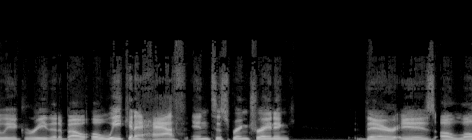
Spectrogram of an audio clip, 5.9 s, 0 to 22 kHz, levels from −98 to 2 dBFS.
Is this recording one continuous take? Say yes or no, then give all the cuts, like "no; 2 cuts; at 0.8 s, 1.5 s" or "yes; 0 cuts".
yes; 0 cuts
